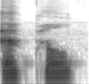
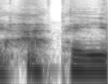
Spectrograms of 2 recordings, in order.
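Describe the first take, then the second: First: The H at the start is dropped. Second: The H at the start is pronounced. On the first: "instead of happy" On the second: "I'll try and say happy like that"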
